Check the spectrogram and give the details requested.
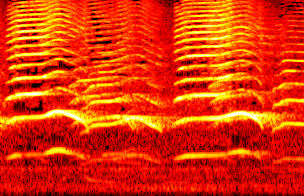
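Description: A peacock gives two loud, nasal, wailing calls, each about a second and a half long, rising slightly then sagging. Faint room noise sits underneath.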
